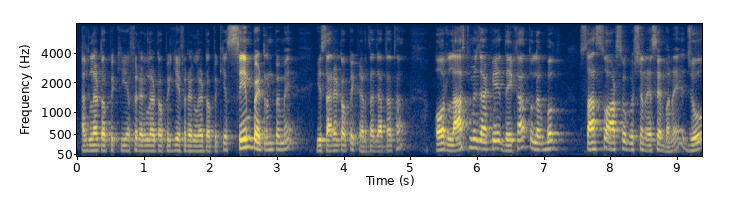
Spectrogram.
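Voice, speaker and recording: Man teaching exam prep in an echoey room. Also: medium pitch. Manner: conversational, explains with repeated examples and fillers. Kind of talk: explanatory exam-prep talk.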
